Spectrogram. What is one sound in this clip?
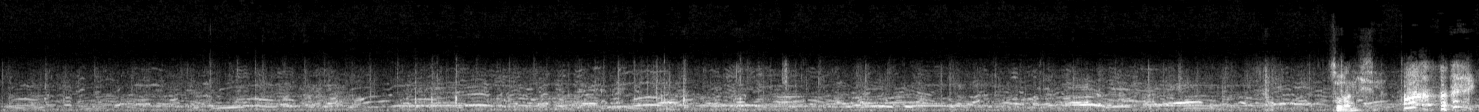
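A crowd of men and women chatter and call out all around.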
